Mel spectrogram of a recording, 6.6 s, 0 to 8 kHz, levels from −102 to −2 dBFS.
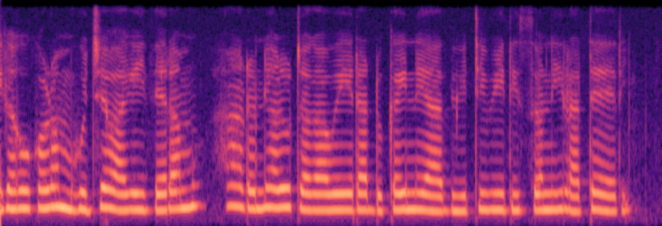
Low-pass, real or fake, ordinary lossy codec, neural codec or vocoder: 7.2 kHz; real; none; none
